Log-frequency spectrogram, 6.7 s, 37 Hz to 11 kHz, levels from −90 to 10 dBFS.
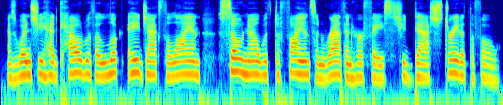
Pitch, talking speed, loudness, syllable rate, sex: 185 Hz, 230 wpm, -18 LUFS, 4.8 syllables/s, female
